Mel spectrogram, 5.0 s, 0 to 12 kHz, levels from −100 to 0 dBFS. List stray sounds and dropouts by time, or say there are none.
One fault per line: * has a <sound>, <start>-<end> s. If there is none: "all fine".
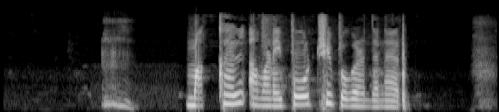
* has a throat clearing, 1.0-1.4 s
